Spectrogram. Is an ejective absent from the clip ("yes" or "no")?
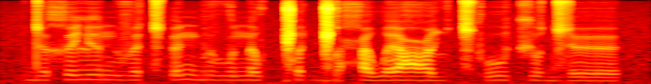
no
